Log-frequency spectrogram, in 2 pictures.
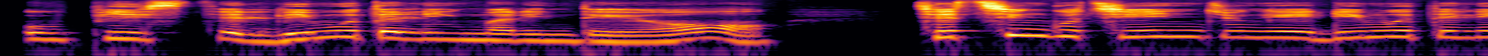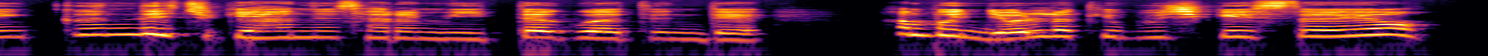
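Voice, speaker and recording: A woman plays a courteous real estate agent in a radio drama. The agent is polite and businesslike. The tone is slightly high. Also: expressive, fairly quick, hardly any pauses.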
